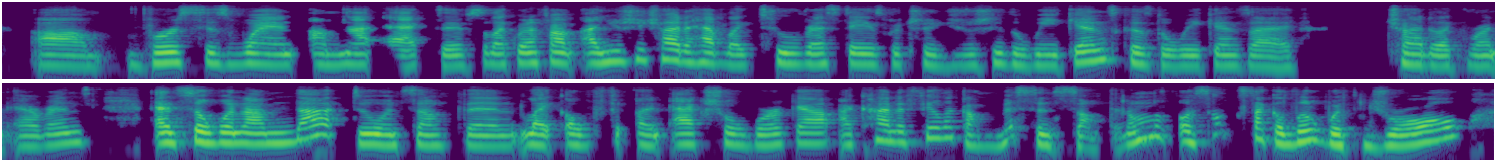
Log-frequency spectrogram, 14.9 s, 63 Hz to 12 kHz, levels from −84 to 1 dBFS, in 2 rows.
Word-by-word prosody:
um, 160 -2 0
versus 190 +1 0
when 175 -2 +1
I'm 175 -1 -2
not 175 0 +2
active, 155 +1 -1
so 185 - -4
like 175 0 -1
when 190 - +3
if 195 - -6
I'm 195 -2 +4
I 190 - +3
usually 215 +4 -2
try 240 0 +4
to 205 - +1
have 195 -2 +3
like 165 0 -3
2 185 -1 -2
rest 175 0 -3
days, 175 -2 -1
which 175 +1 -8
are - - -2
usually 165 +4 -8
the 170 - -4
weekends, 200 +9 -1
'cause 185 -5 -2
the 160 - -4
weekends 155 +1 -5
I 145 -2 -2 0.5
try 175 -2 0
to 165 - -4
like 155 +1 -3
run 155 0 -3
errands, 180 +6 -2 0.3
and 205 0 +8
so 220 +1 +6
when 205 0 +4
I'm 200 +1 +4
not 345 +8 +5
doing 190 -2 +4
something, 175 -1 -2
like, 180 -3 +2
oh 180 -2 +1
f - - -11
an 175 - 0
actual 190 0 0
workout, 190 +2 +1
I 180 - -1
kind 240 +3 +2
of 215 - -2
feel 285 +6 -2
like 295 - -5
I'm 170 -1 -3
missing 185 -2 -2
something. 155 +1 -7
Almo 280 +10 0
it's 225 -1 0
almost 375 -5 -10
like 270 -6 +2
a - - +7
little 230 +4 +3
withdrawal 180 - +2
180 Hz, 250 wpm, -24 LUFS, 170-200 Hz, 0.5 s, and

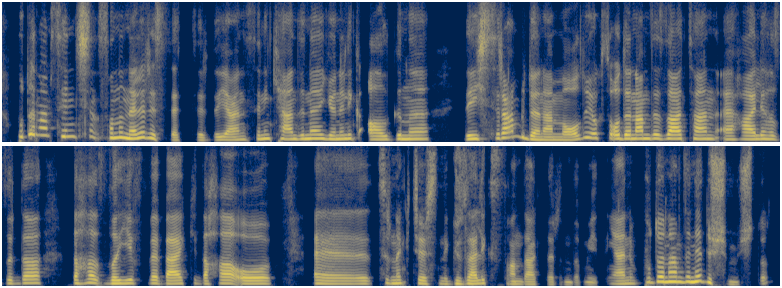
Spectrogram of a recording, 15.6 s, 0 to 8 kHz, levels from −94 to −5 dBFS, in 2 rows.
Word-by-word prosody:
Bu 320 - -5
dönem 430 -3 +1
senin 340 -1 -2
için 325 -2 -2
sana 265 +2 +2
neler 255 +4 +5
hissettirdi? 145 - -6
Yani 165 +2 -1
senin 210 +2 -2
kendine 210 +1 +1
yönelik 205 +2 0
algını 195 +3 0 0.4
değiştiren 240 - +1
bir 250 - -1
dönem 160 -4 +2
mi 155 - -3
oldu 170 - +1
yoksa 255 -3 -2
o 215 0 +3
dönemde 220 +1 +3
zaten, 215 -1 +3
eee, 185 - 0
hâlihazırda 195 0 0 0.3
daha 195 +2 0
zayıf 175 +2 0
ve 185 -2 -1
belki 170 0 +3
daha 175 +1 +1
o, 165 -1 +3 0.4
eee, 160 -1 -1
tırnak 185 -1 -4
içerisinde 165 -3 -4
güzellik 165 +4 0
standartlarında 135 -4 -6
mıydın? 120 -3 -13
Yani 160 +2 0
bu 245 - -6
dönemde 270 -1 +5
ne 290 -1 +4
düşünmüştün? 150 - -4
190 Hz, 155 wpm, -23 LUFS, 165-220 Hz, 0.4 s, neler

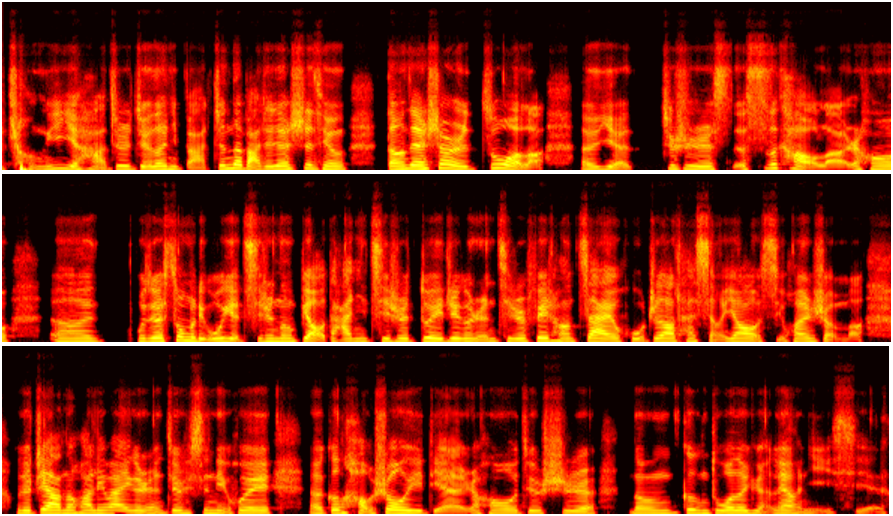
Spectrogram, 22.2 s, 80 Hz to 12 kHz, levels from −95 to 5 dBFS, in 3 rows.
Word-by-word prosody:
诚 185 +1 +2
意 220 -3 +1
哈， 190 - -3
就 210 - -5
是 205 - +1
觉 185 -1 0
得 200 +2 +3
你 195 -3 -3
把 180 - -4
真 225 +1 -1
的 255 -1 +5
把 220 - +4
这 190 - -2
件 210 +1 +3
事 240 +1 +2
情 195 -4 0 0.3
当 215 +1 +4
件 230 -1 +8
事 275 +3 +3
儿 225 -8 +4
做 265 -3 +3
了， - - -1 0.3
呃， 180 0 -2
也 185 +1 -1 0.3
就 225 - -2
是 200 -4 0
思 195 - -4
思 255 +7 -2
考 - - +1
了。 - - -2
然 - - 0
后， 185 -1 -2 0.3
呃， 180 -1 -2 0.3
我 195 - -3
觉 200 - +3
得 - - +7
送 245 +3 0
个 225 - +2
礼 180 - +1
物 190 +1 0
也 190 - +3
其 185 - 0
实 195 0 0
能 190 0 -1
表 - - +4
达 175 -2 -1
你 180 +1 -8
其 185 0 -1
实 190 +1 0
对 200 +1 +2
这 190 +1 +3
个 185 0 -1
人 180 - -3
其 185 0 -3
实 185 - +2
非 205 +2 +3
常 200 -4 -1
在 185 -3 +4
乎， 180 0 -6
知 190 - -1
道 190 -1 +5
他 195 +1 -6
想 195 - -1
要 185 -1 +3
喜 - - -5
欢 180 0 0
什 - - 0
么。 - - -11 0.4
我 - - -7
觉 - - -1
得 185 - +2
这 225 +5 +2
样 210 -3 +7
的 195 0 0
话， 200 -1 0
另 195 +1 -2
外 200 -1 +3
一 185 - -1
个 185 - +1
人 190 +2 -3
就 190 -1 -2
是 190 - -6
心 195 0 -3
里 185 - -3
会， 185 -2 +1 0.3
呃， 185 - -3
更 210 +3 -1
好 - - -1
受 215 -4 +3
一 185 -1 -1
点， 175 - -3
然 - - -5
后 180 0 -4
就 180 0 -5
是 175 -1 -1 0.2
能 180 -2 -4
更 205 -4 -2
多 190 0 +1
地 190 - +2
原 180 0 -6
谅 180 0 +1
你 - - -13
一 - - -14
些。 - - -10
190 Hz, 280 characters per minute, -23 LUFS, 185-205 Hz, 0.4 s, 件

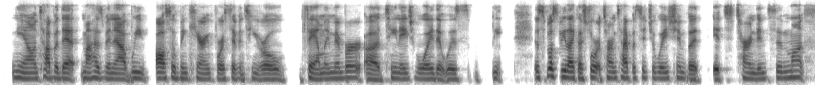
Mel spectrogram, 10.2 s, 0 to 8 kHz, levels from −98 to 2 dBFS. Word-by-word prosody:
Yeah, 165 -4 -1
on 160 - -1
top 170 +1 +1
of 165 - -1
that, 155 - +5
my 160 -1 +1
husband 160 -4 -1
and 145 - +7
I, - - -15
we've 170 -3 -3
also 165 +1 +4
been 160 -1 -5
caring 150 -2 0
for 145 - -4
a - - -4
17-year-old 140 -2 -3 0.2
family 150 +6 +1
member, 165 +3 -1
uh, 135 -3 +3
teenage 150 +4 +1
boy 150 -1 0
that 145 -1 +1
was 140 -1 -3 0.3
be 170 - -6
it - - -14 0.4
was 180 - +2
supposed 225 -1 +3
to 195 - 0
be, 195 - +4
like, 175 -2 +5
a 155 - +2
short-term 170 +3 0
type 170 0 +2
of - - -6
situation, 165 -1 -2
but 140 - +1 0.2
it's 430 0 +2
turned 160 -3 -1
into 165 +3 -5
months 180 +1 -4
160 Hz, 235 wpm, -26 LUFS, 150-170 Hz, 0.4 s, and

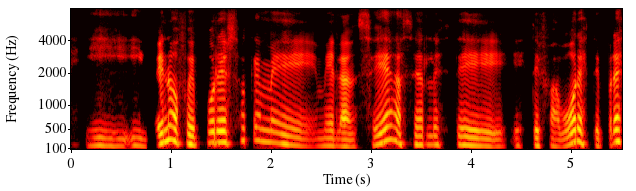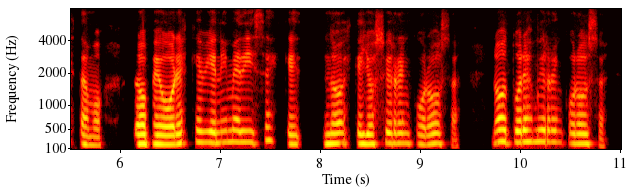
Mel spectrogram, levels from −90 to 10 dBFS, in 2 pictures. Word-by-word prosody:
y 155 -2 -12
y 155 -3 -14
bueno, 260 0 +2
fue 190 -3 -1
por 225 +5 -4
eso 230 +3 -1
que 270 -1 -11
me 185 - -7
me 155 +1 -9
lancé 150 - -3
a 275 -3 -3
hacerle 180 -2 -7
este 155 -5 -6
este 160 0 -10
favor, 160 - -1
este 200 - -8
préstamo. 190 -8 -1 0.3
Lo 195 0 +9
peor 190 -1 +7
es 210 - +1
que 230 +2 -1
viene 225 0 +2
y - - -5
me 235 -1 +1
dice 235 +3 -4
que 190 -2 -1 0.2
no, 205 +1 +5
es 210 - -12
que 200 - +3
yo 195 0 +5
soy 205 +2 -1
rencorosa: 200 -6 -2 0.3
"No, 245 +3 +6
tú 230 - -1
eres 240 +1 +4
muy 245 0 +1
rencorosa". 205 -8 -1
195 Hz, 200 wpm, -21 LUFS, 165-230 Hz, 0.3 s, Lo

